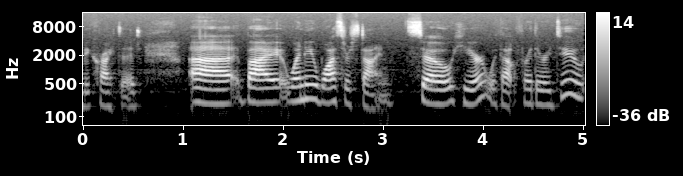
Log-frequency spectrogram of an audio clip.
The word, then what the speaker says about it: Wasserstein: She grew up in Brooklyn, though, so she pronounced her last name Wasserstein.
